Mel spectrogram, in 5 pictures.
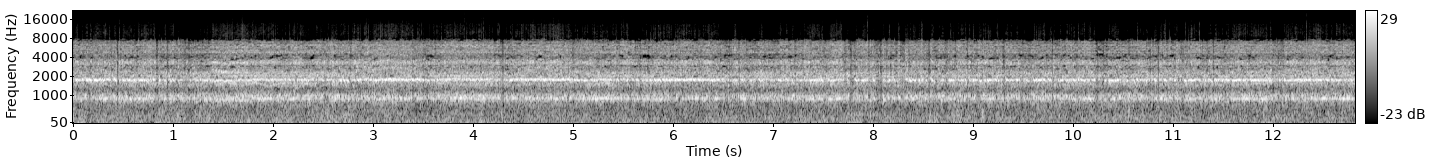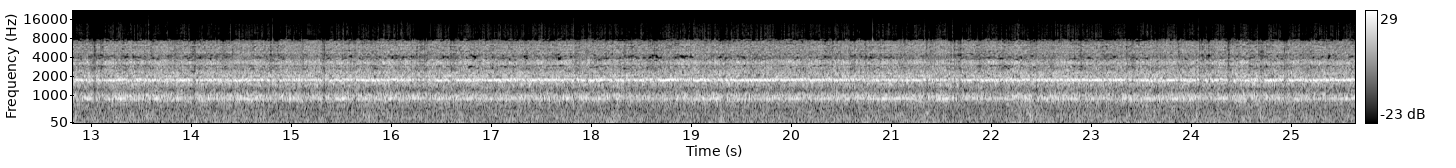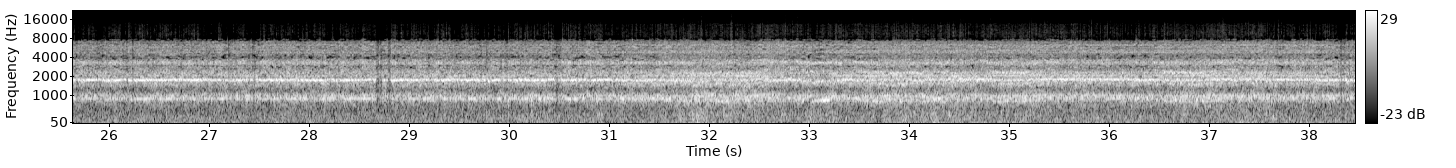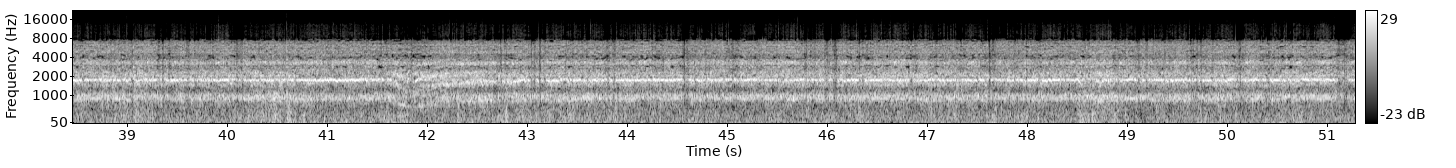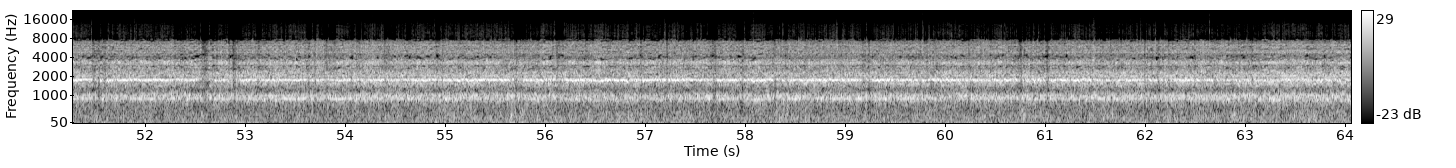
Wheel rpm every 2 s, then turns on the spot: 230, 230, 230, 240, 230, 230, 230, 230, 230, 230, 230, 230, 230, 230, 230, 230, 220, 220, 230, 230, 230, 210, 230, 230, 230, 240, 230, 230, 230, 230, 230, 230.
none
